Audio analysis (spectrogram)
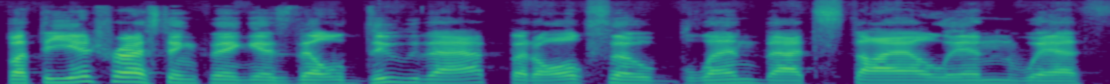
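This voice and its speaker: A man speaking as a panelist, explaining things in a measured, thoughtful, casual way. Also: mid-range voice, fairly even intonation, clear, resonant tone, no echo. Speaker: convention panelist.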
